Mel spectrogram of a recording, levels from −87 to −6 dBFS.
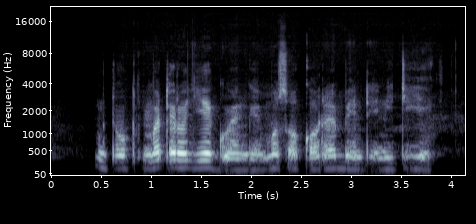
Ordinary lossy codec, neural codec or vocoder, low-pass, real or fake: none; vocoder, 44.1 kHz, 128 mel bands, Pupu-Vocoder; 19.8 kHz; fake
